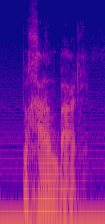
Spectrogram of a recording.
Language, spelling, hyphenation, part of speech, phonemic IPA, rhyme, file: Dutch, begaanbaar, be‧gaan‧baar, adjective, /bəˈɣaːnˌbaːr/, -aːnbaːr, Nl-begaanbaar.ogg
- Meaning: negotiable, traversable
